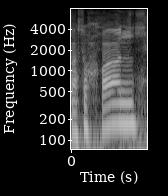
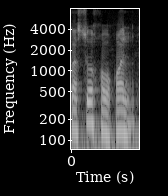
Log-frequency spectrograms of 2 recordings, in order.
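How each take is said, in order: First: No vowel is heard between h and q. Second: A short u vowel is heard between h and q. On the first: "bisukunil kha'i" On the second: "wa dhammiha"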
